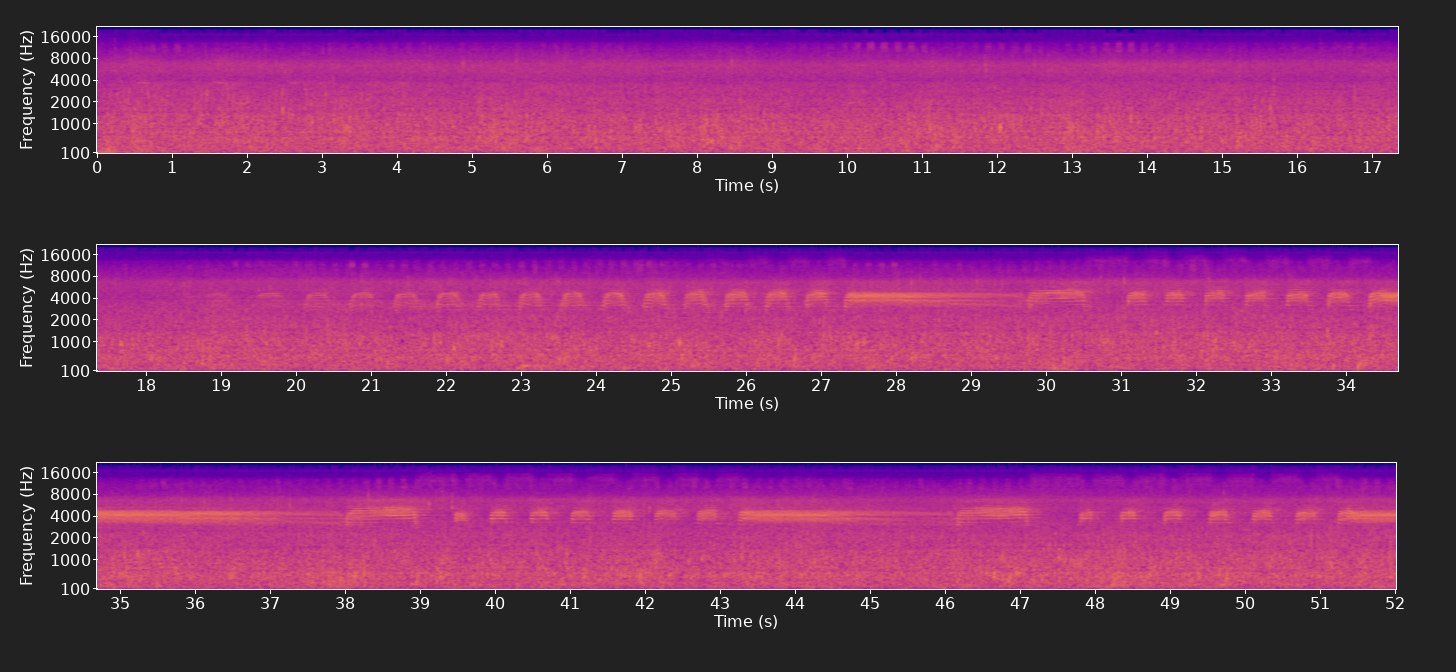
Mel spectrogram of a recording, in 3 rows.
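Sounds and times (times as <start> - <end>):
stream water rushing: 11.1 - 52.0.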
